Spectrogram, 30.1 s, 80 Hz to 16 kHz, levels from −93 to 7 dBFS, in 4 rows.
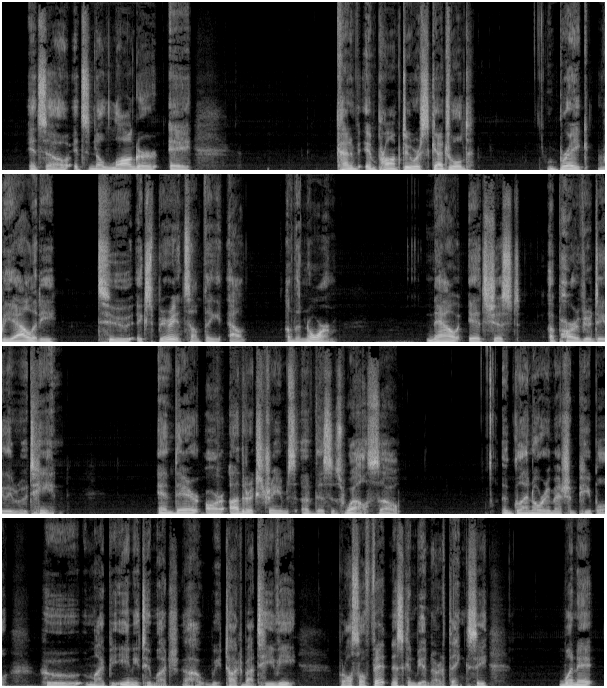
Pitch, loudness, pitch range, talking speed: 105 Hz, -23 LUFS, 100-120 Hz, 125 wpm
